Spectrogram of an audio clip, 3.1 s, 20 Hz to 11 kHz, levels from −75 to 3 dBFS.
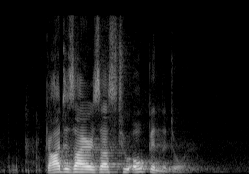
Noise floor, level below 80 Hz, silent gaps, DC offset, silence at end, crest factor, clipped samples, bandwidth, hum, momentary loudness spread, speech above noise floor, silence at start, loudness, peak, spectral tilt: -59 dBFS; -84 dBFS; none; under 0.1%; 0.8 s; 18 dB; under 0.1%; 10.5 kHz; none; 15 LU; 42 dB; 0.6 s; -17 LUFS; 0 dBFS; -5 dB/octave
